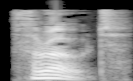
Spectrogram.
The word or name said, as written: throat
